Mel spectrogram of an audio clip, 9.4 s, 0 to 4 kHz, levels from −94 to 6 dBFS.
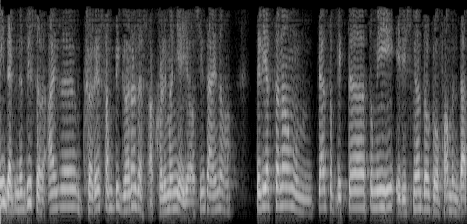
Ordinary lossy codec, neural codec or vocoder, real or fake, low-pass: MP3, 24 kbps; codec, 16 kHz, 0.4 kbps, LongCat-Audio-Codec; fake; 3.6 kHz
